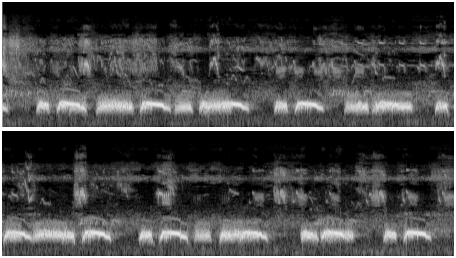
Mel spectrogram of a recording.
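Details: Spotted dove kept as a decoy to call in wild birds, cooing steadily in low, slightly descending paired notes roughly once a second for the whole stretch, with scattered high bird chirps behind.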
